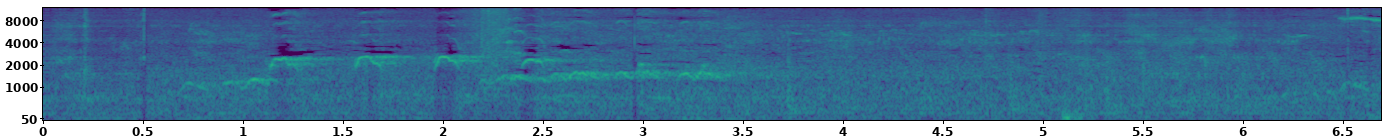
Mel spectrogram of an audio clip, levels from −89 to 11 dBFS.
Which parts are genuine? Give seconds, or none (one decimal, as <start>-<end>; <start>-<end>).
0.5-5.1; 6.2-6.7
